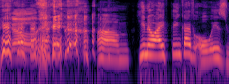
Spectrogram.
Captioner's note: both laughing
